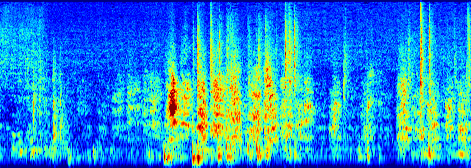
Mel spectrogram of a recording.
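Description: Dog panting hard close to the microphone, with short vocal noises mixed in, getting louder about two seconds in.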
